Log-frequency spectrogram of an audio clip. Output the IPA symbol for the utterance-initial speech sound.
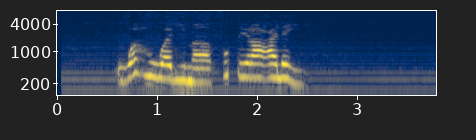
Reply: w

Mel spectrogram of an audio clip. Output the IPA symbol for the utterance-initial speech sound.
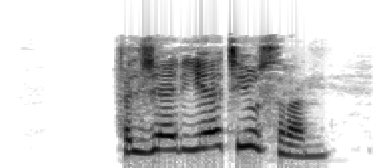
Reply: f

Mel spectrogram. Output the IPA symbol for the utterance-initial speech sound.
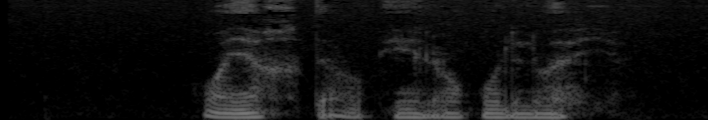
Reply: w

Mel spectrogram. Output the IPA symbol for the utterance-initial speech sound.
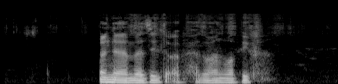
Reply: ʔ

